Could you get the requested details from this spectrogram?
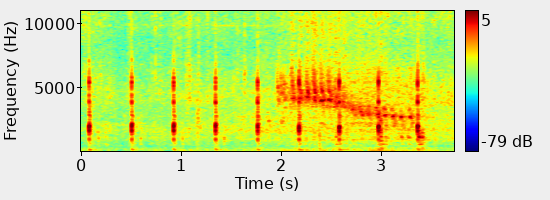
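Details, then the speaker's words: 1973 Rover P6 3.5 V8 during relay replacement for starting problem: steady sharp ticking about twice a second; electric fuel pump clicking normally. "That's the pump you're hearing. I've left the whole thing connected because I'm a bit mental."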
